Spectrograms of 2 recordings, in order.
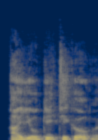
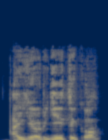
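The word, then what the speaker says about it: Agiorgitiko: Ayurgitiko, if you learn to pronounce it first, I probably pronounced it incorrectly. How do you pronounce it in Greek? Agorgitiko, That wasn't too it's, bad.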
